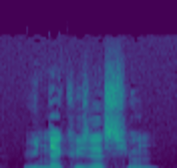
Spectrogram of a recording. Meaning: accusation
- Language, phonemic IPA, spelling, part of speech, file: French, /a.ky.za.sjɔ̃/, accusation, noun, Fr-accusation.ogg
